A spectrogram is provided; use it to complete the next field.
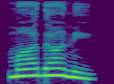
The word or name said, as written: ಮೇಥಿನಿ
